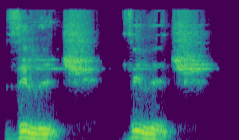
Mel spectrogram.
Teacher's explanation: Village, mas no inglês a pronúncia é vele. Primeira sílaba é bem forte e as e a última sílaba é bem fraquinha.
